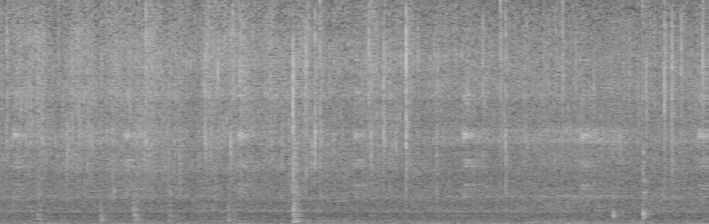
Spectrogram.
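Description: Brinjal frying with Kashmiri chili powder and cumin powder makes a soft, continuous sizzle, with occasional faint stirring clicks and small pops and no voices.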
